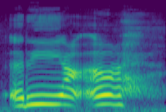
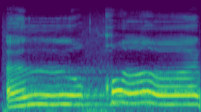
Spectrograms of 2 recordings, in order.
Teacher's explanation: benarnya teman-teman baca Ain ya di tengah-tengah tenggrokan kemudian ketemu dengan ta marbutah yang berubah menjadi ha ya Ha yang berada di bawah tenggrokan gitu ya mengarah ke dada alq ada ya terasa di dada sedikit nafas gitu ya alqah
